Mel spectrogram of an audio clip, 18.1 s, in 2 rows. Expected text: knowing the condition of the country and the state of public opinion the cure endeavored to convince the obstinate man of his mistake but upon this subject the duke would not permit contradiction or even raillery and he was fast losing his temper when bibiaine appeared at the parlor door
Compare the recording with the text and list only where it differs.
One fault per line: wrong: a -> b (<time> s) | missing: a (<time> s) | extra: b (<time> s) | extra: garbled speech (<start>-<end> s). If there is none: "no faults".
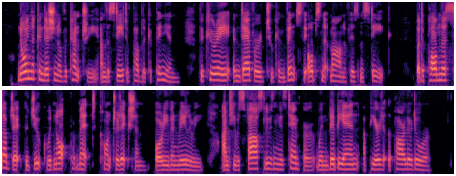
no faults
